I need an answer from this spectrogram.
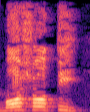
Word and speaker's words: বস্তি: এখানে ভাবতে পারেন স্বরধ্বনি কোথায়, এখানে উচ্চারণটা খেয়াল করেন, বসতি, আমার এখানে কিন্তু একটা ও আসে, বসতি, ও বসতি, এখানে বস্তি, এখানে কিন্তু আপনি এই হসন্ত মানে কি, হসন্ত মানে এখানে থামা যাবে না, বস্তি জানলা, এখানে কিন্তু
